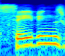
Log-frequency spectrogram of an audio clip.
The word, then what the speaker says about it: savings: His savings were dwindling fast. His saving were dwindling fast. Okay. Make sure you pronounce that s.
